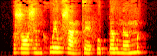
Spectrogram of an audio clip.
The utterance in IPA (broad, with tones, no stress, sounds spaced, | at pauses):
z ɔ˧ z ə̤˨˩ n h w e˧ w z a˧˩ ŋ t̪ e˧˩ f u˨˩ p̚ l ə˧ w n ə˨˦ m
